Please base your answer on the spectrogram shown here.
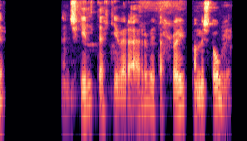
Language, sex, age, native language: Icelandic, male, 40-49, Icelandic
